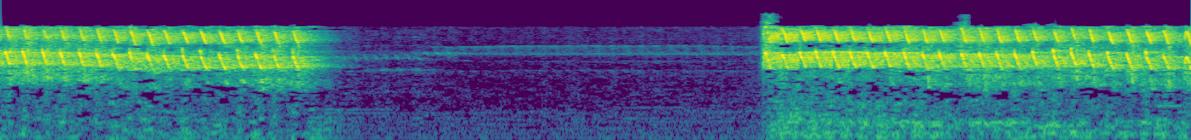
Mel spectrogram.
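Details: Javan munia on a contest-training recording with pauses: a high, buzzy, pulsing trill, a two-second quiet gap with a faint steady tone, then the rapid trill resumes at full strength.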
